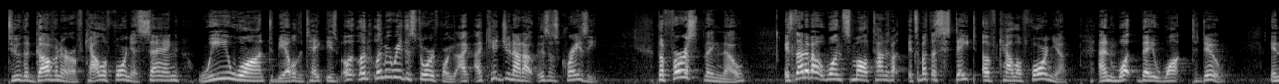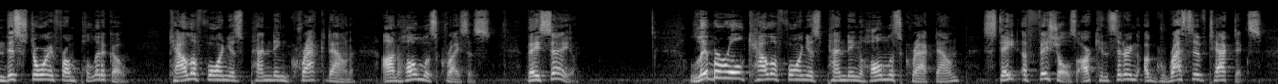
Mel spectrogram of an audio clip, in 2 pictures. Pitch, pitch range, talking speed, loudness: 200 Hz, 180-225 Hz, 190 wpm, -19 LUFS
